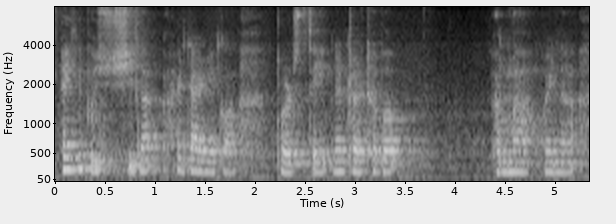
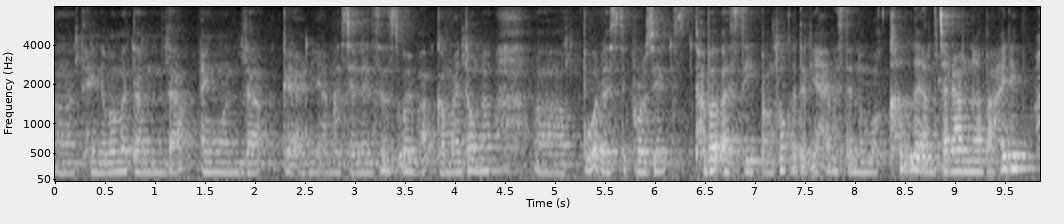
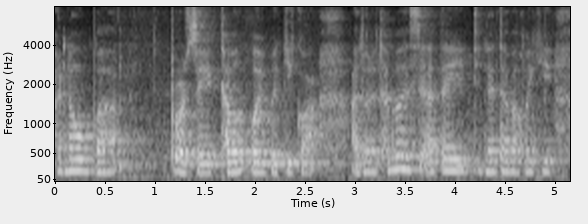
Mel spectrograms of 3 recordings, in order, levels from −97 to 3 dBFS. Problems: constant background noise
